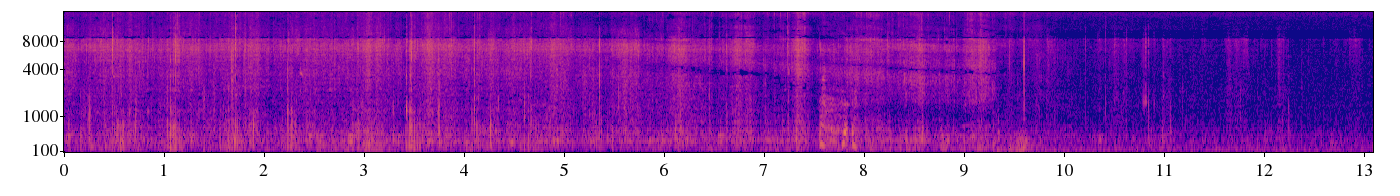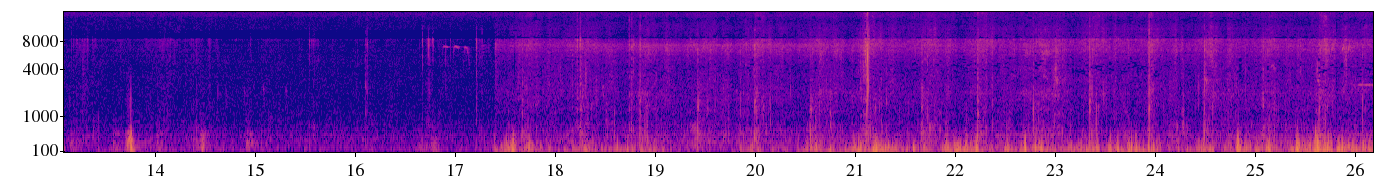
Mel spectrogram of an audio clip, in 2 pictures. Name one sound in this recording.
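Footsteps crunch on a gravel road.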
